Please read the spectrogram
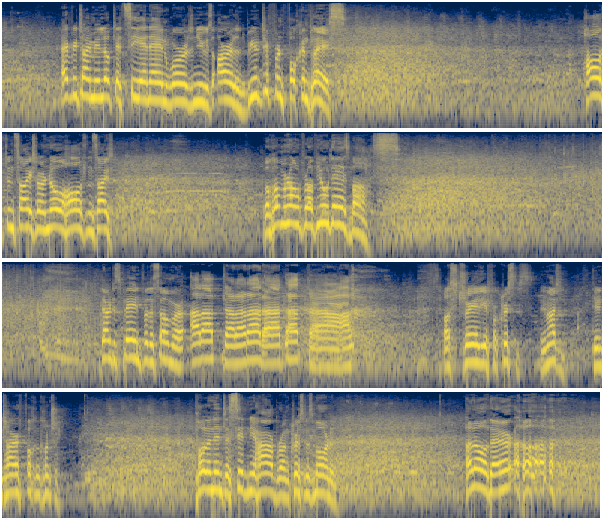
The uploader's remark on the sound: The Comedian's Cut: Live at Vicar Street. Format: Original Recording. Publisher: Redbush Entertainment.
